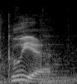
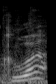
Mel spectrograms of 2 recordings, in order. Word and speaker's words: Gua: I talked to one of my favorite names to speak, and I pronounced it as Guya before, and he told me it's Gua, I believe.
